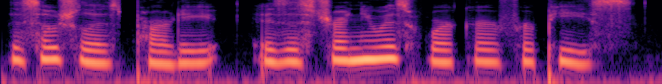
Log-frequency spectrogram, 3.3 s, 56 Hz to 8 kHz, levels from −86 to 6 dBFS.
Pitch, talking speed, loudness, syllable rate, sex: 215 Hz, 165 wpm, -19 LUFS, 4.9 syllables/s, female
